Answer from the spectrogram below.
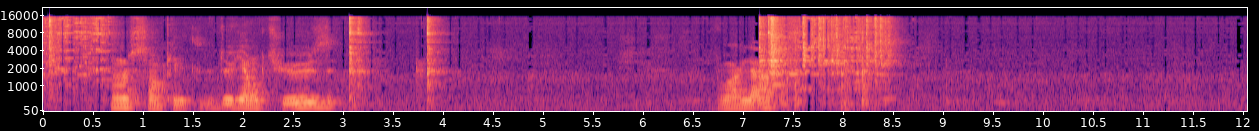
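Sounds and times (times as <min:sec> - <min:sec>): whisk rattling in metal pot: 0:00.0 - 0:00.8, 0:07.2 - 0:08.6.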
